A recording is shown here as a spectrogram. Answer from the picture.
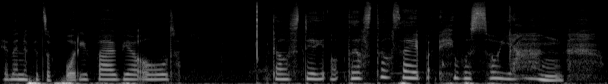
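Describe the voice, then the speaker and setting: At a moderate pace, a woman with a South African accent speaks in a fairly high pitch. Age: 30s. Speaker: podcast host. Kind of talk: casual monologue. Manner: halting, self-interrupting.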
